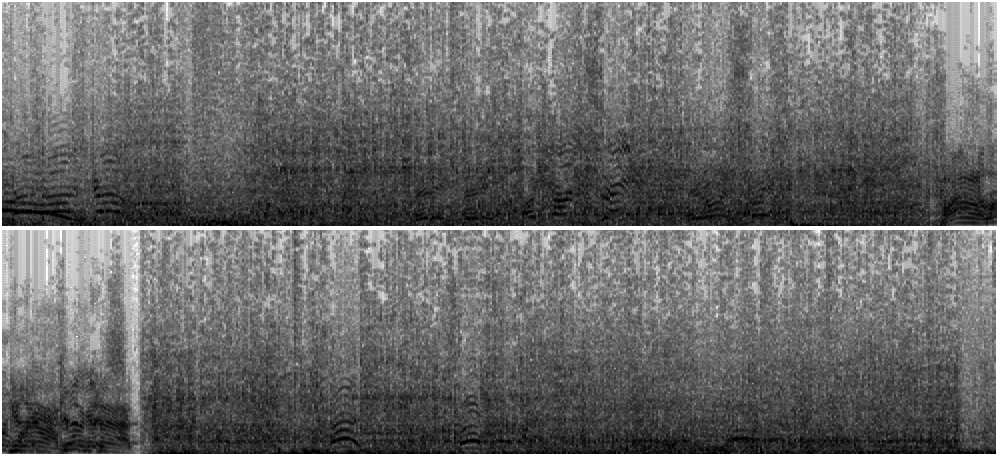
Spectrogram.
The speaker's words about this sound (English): Oh, they sound like the engines are running well, because they've had a lot of trouble with them, haven't they? That sounds pretty good now.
